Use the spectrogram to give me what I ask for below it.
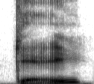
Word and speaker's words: Ge: G is gay. Gay. Gay. Like a little puff of air.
